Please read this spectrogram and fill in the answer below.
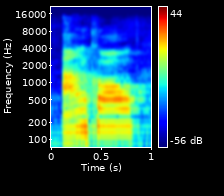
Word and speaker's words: uncle: Nephew, neveu, uncle, que vous avez uncle ici, évidemment vous mettez l'accent tonique sur la première syllabe, c'est l'oncle.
